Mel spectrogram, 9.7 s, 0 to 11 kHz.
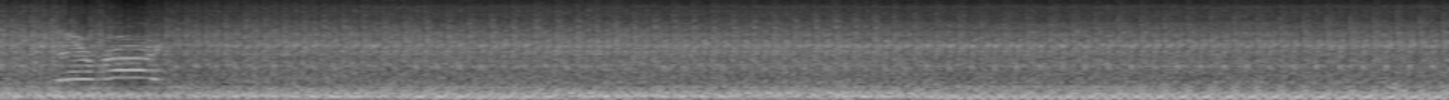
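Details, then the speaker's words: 1972 Ford F250 Ranger XLT Camper Special, first start after sitting, coil hot-wired: brief starter chirp, engine catches and settles into a steady, even idle with no knocks or misses; pretty quiet, sounds good. "pretty quiet she sounded pretty good"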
